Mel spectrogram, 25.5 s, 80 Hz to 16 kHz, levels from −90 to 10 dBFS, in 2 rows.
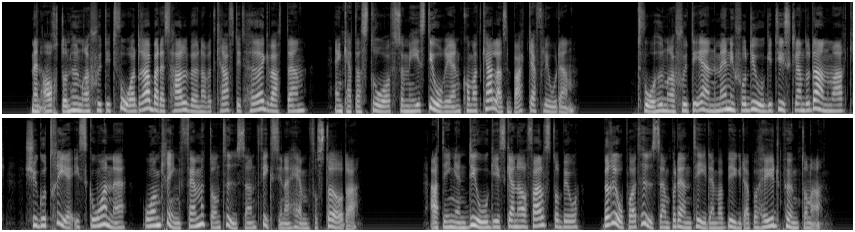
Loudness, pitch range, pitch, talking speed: -23 LUFS, 175-215 Hz, 190 Hz, 120 wpm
